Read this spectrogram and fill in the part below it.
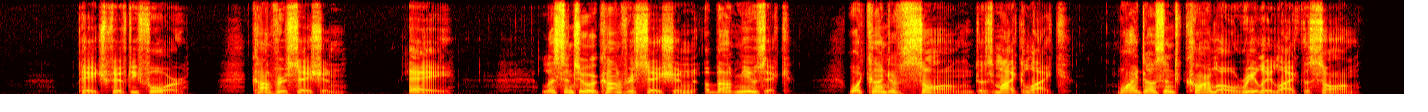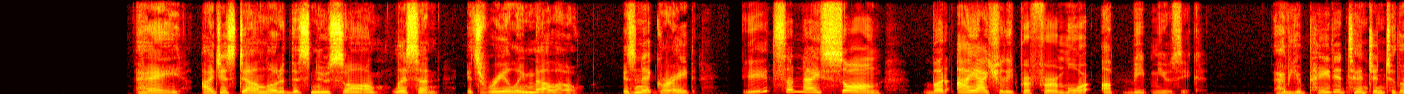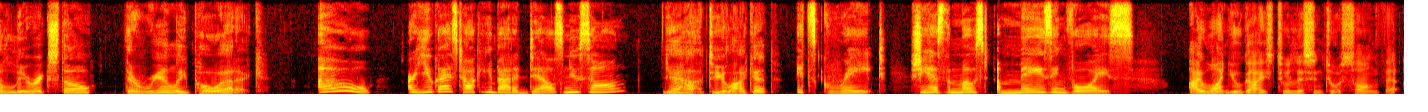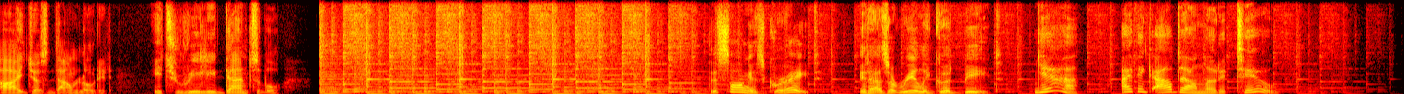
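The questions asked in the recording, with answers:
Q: Why doesn't Carlo really like the song?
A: He prefers more upbeat music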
